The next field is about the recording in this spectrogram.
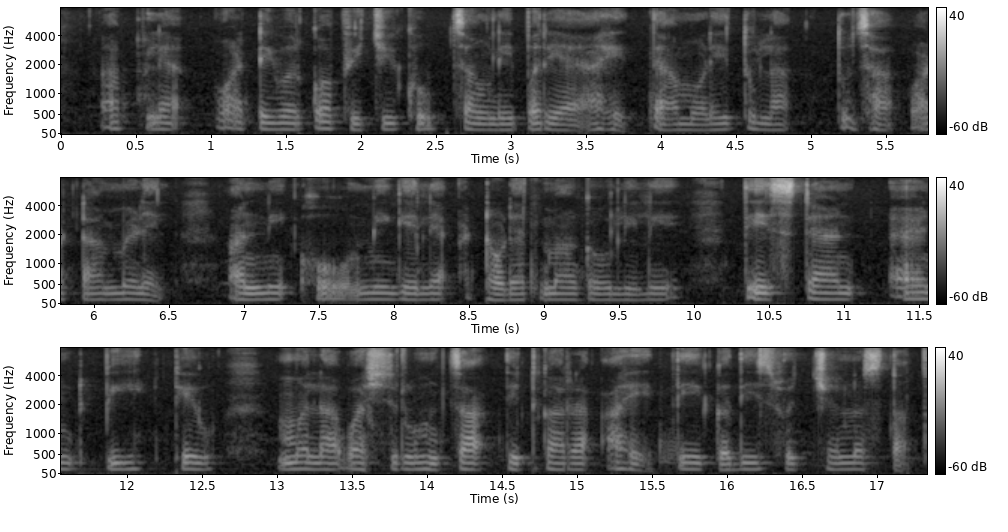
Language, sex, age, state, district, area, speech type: Marathi, female, 60+, Maharashtra, Osmanabad, rural, read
